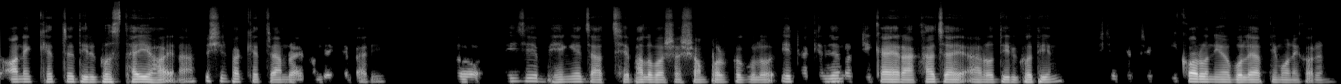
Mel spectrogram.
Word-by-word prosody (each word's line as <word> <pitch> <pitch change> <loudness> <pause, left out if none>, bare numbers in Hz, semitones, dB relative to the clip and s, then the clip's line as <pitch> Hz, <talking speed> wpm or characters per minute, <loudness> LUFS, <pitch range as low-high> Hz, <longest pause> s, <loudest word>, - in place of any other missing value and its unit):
অনেক 125 0 0
ক্ষেত্রে 120 +1 -2
দীর্ঘস্থায়ী 120 +1 +3
হয় - - +2
না। - - -4 0.2
বেশিরভাগ 135 -5 -2
ক্ষেত্রে 115 -1 -4
আমরা 110 0 -1
এখন - - -20
দেখতে 455 +2 -10
পারি। - - -7 0.8
তো - - -3 0.5
এই 145 - -6
যে 150 - -1 0.2
ভেঙে 120 +3 -2
যাচ্ছে 110 -1 -2
ভালোবাসার 110 -1 +1
সম্পর্কগুলো 110 0 -2 0.2
এটাকে 130 +1 -6
যেন 140 0 0 0.2
টিকায় 115 0 +4
রাখা 110 +2 +1
যায় 115 -1 +4 0.2
আরো 110 0 0
দীর্ঘদিন। 110 +1 +1 0.5
সেক্ষেত্রে - - -20 0.2
কি - - -25
করণীয় 120 -3 +6
বলে 110 0 +5
আপনি 110 - -9
মনে 105 0 -4
করেন? 105 0 -5
115 Hz, 145 wpm, -22 LUFS, 110-125 Hz, 0.8 s, করণীয়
